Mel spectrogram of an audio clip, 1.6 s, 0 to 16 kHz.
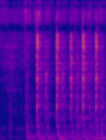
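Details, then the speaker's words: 2013 Ford Fusion Hybrid, wheel rocked side to side: sharp repeated clunks, about five a second, from play in the worn tie rod end; no play up and down. Worn tie rod end clunk. "you hear that just side to side that's all the slop you shouldn't hear that that's the tire at end"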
